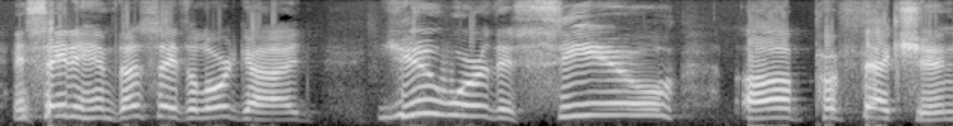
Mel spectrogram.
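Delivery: declaimed Bible verse; scripture reading. Acted. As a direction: read the verse aloud, stretching the final phrase slowly. Reads scripture aloud.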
